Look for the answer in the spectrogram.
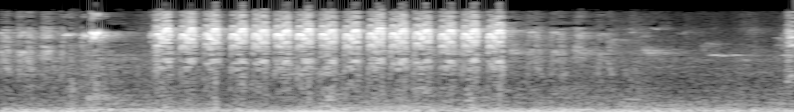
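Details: Sogon song played to get a captive bird singing: a thin, very high buzzy trill of about sixteen rapid pulses lasting nearly two seconds, with a brief high chip before it and another at the end.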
